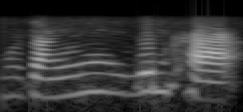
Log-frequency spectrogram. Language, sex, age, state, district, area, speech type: Bodo, female, 60+, Assam, Chirang, urban, conversation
